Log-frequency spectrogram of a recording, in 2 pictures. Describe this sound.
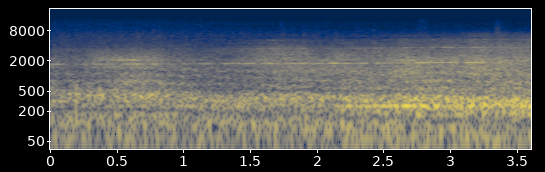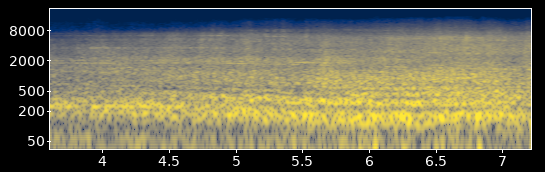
avvvviiiiooonnnn fiiiiiuuushhhhh!!
Hear the sound of the plane on Delta del Llobregat. Recorded with a Zoom H1 recorder.
aeroport, airport, avion, Llobregat, plane, sonido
